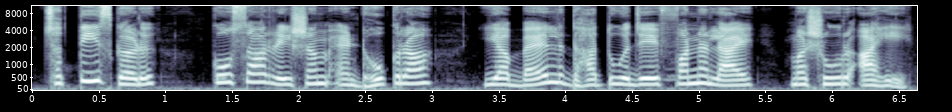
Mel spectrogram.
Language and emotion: Sindhi, neutral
